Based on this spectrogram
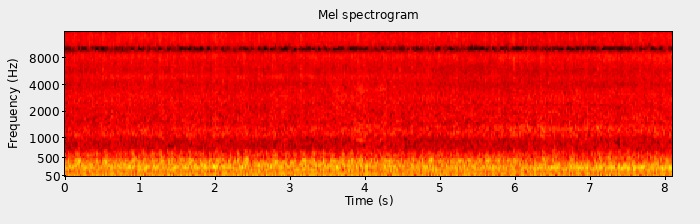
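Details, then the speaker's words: Freshly built dirt-track race V8 in break-in at a fast idle around 2000–2500 rpm: a steady, even drone with no knocks or ticks. It sounds good with no leaks seen yet. Normal running. "we'll let it run for a while she sounds good no leaks that I can see yet"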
